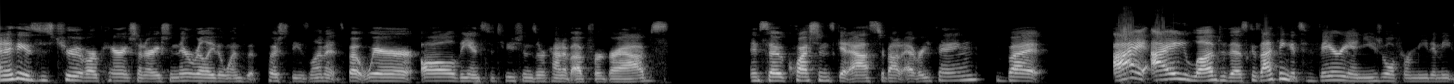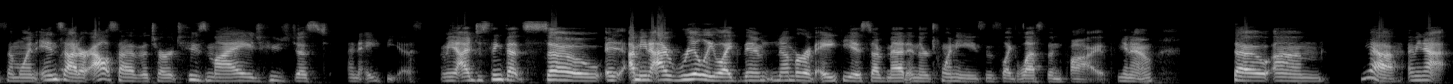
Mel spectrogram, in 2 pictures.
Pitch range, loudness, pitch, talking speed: 150-185 Hz, -21 LUFS, 165 Hz, 205 wpm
